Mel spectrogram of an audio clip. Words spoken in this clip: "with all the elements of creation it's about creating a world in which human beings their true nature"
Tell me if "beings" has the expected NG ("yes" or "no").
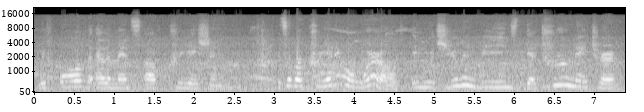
yes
